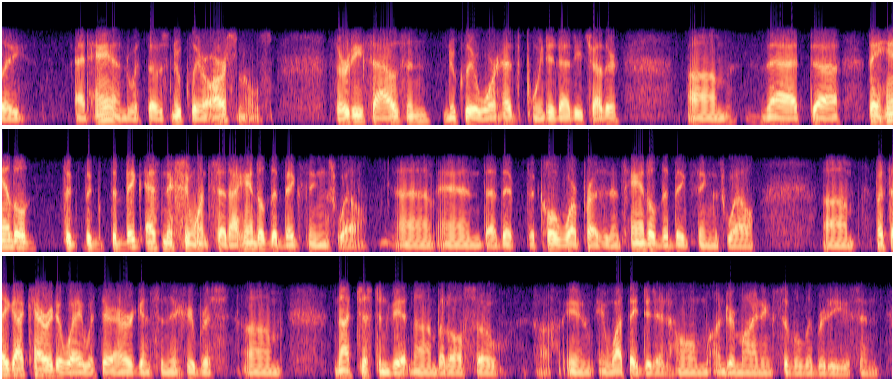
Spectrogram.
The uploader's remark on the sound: Smithsonian Associates Interview Series. Via internet phone.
